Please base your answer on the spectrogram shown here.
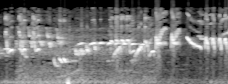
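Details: White-rumped shama, Medan and Borneo birds singing in a duel, territorial: loud rich song of high whistles, rapid trills and sweeping notes, dense and continuous with a brief pause near the end.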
